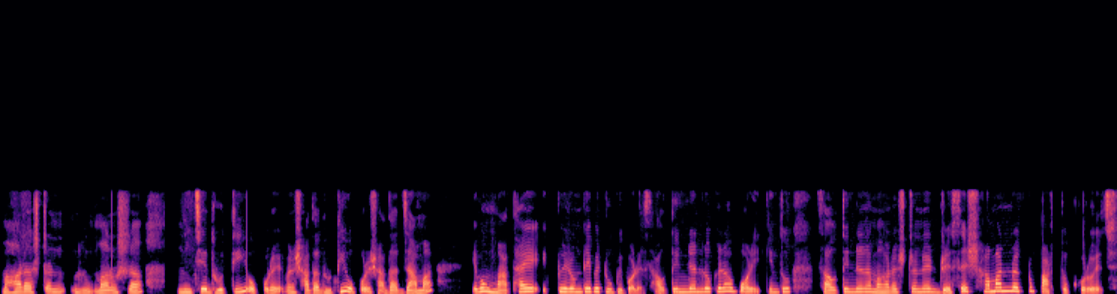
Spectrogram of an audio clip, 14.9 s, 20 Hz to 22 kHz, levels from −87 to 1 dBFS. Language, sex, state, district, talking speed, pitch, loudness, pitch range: Bengali, female, West Bengal, Kolkata, 155 wpm, 225 Hz, -18 LUFS, 195-245 Hz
